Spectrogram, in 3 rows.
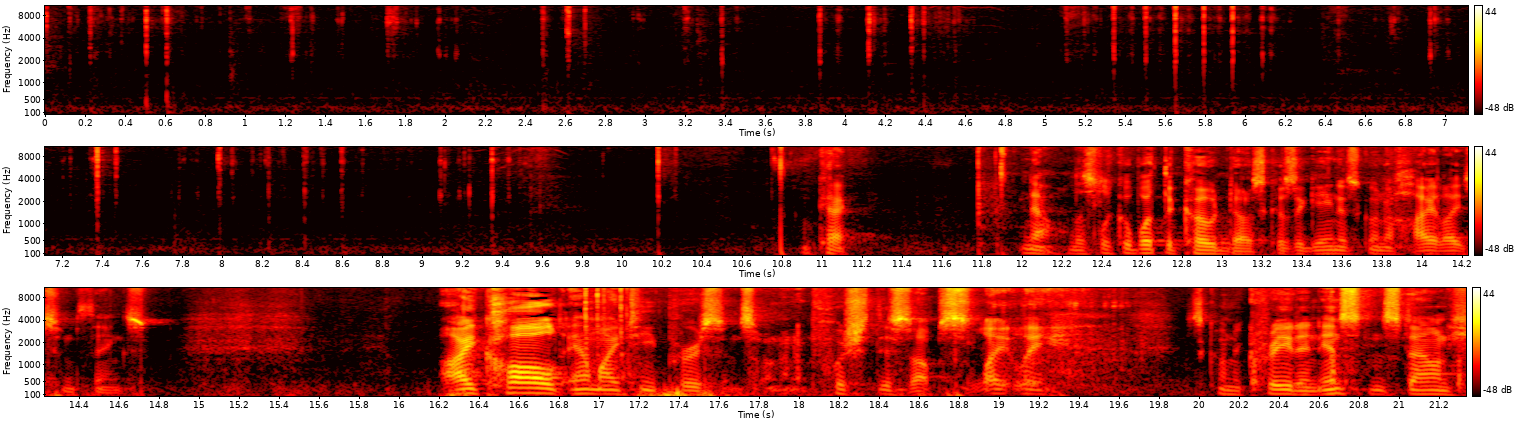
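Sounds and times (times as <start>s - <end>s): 
typing on a computer keyboard: 0.0s - 6.2s, 6.9s - 9.5s
speech: 11.0s - 11.2s, 12.0s - 15.1s, 16.2s - 21.3s.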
